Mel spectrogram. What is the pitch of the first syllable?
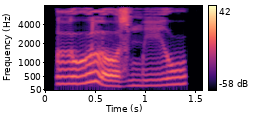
rising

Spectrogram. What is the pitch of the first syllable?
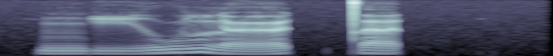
rising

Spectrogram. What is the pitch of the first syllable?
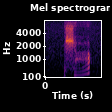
rising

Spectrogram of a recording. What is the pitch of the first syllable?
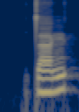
rising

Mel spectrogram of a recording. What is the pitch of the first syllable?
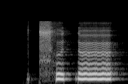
high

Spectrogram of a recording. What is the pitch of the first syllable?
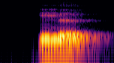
falling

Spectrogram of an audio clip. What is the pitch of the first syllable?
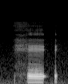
low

